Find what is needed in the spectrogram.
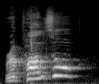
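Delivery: loud, very high call; mock hero's call; calling up the tower. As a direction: shout up to her window. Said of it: "and he said".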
